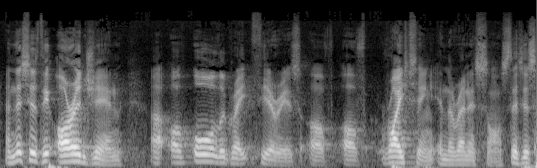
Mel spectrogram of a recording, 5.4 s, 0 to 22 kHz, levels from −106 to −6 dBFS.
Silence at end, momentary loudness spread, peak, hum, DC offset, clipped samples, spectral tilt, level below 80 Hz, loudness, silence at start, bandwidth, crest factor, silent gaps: 0 s; 16 LU; -6 dBFS; none; under 0.1%; under 0.1%; -6 dB/octave; -48 dBFS; -26 LUFS; 0.05 s; 13.5 kHz; 20 dB; none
